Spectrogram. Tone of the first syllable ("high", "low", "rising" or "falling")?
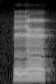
high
